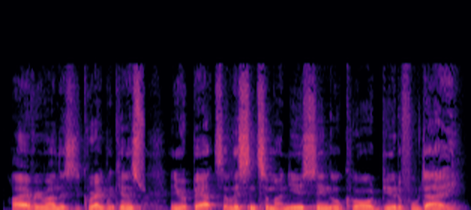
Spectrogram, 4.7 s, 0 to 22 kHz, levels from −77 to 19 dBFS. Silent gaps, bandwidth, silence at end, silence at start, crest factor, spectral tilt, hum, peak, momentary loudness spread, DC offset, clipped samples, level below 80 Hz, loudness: none; 15.5 kHz; 0.15 s; 0.1 s; 14 dB; -5 dB/octave; none; -2 dBFS; 4 LU; under 0.1%; under 0.1%; -44 dBFS; -16 LUFS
